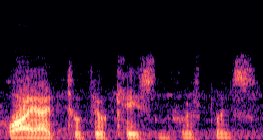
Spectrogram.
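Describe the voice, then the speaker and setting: An actor playing a composed, principled lawyer with measured, firm delivery in a 1940s radio thriller. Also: male voice, low-pitched, completely flat delivery, lightly acted. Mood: calm resolve. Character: composed, principled male lawyer, quietly resolute. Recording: muffled, noisy vintage radio broadcast.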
